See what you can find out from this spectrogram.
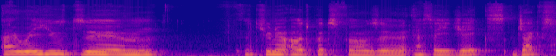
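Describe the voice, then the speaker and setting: With a French accent, a man speaks very slowly at a fairly high pitch. His tone is dark and mellow, and his intonation is fairly even. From France. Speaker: hobbyist maker. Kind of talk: tutorial. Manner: halting.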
